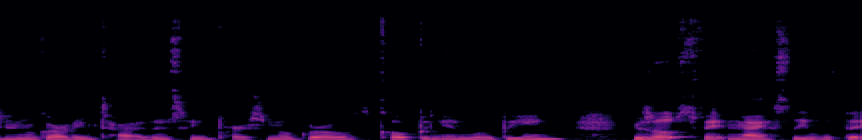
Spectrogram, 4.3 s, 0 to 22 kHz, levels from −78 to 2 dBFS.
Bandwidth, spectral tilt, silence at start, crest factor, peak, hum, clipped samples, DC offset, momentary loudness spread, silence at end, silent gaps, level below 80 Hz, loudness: 19.5 kHz; -6 dB/octave; 0 s; 20 dB; -22 dBFS; none; under 0.1%; under 0.1%; 8 LU; 0 s; none; -88 dBFS; -41 LUFS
